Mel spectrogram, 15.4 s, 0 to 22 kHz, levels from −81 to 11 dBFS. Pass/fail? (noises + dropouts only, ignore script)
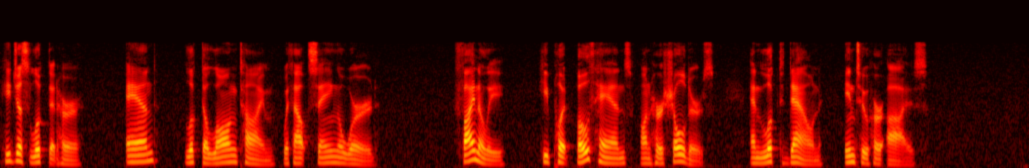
pass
